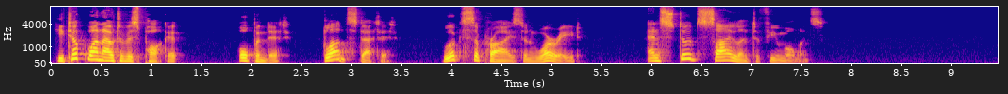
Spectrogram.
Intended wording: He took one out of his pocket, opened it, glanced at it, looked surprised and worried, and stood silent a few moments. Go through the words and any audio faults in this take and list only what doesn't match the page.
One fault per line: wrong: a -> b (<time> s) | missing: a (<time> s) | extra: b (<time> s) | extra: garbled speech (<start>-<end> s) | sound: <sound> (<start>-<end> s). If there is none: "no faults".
no faults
